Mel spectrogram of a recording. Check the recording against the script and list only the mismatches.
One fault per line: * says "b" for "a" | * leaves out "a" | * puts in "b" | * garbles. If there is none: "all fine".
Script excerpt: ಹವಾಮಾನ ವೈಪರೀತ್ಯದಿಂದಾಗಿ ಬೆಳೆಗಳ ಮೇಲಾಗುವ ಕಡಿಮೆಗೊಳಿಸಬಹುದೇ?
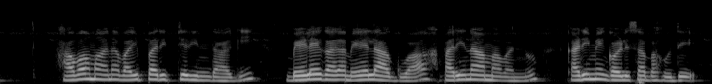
* puts in "ಪರಿಣಾಮವನ್ನು"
